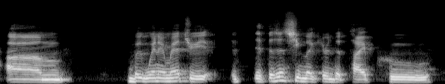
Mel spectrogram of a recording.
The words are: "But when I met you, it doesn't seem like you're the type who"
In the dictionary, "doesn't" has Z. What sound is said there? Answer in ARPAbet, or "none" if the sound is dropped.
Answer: Z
